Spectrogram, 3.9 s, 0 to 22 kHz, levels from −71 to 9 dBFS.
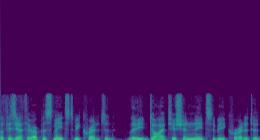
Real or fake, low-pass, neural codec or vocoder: fake; 7.2 kHz; codec, 16 kHz in and 24 kHz out, 0.6 kbps, FocalCodec, streaming, 4096 codes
